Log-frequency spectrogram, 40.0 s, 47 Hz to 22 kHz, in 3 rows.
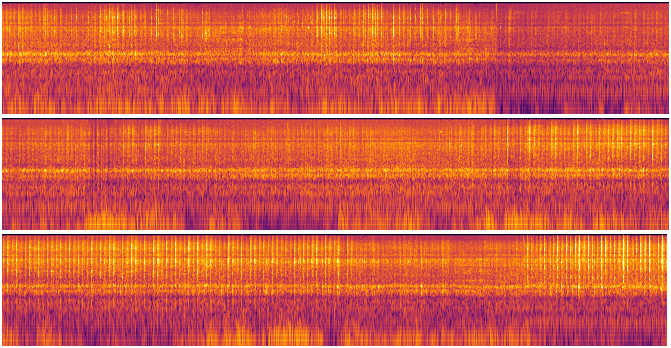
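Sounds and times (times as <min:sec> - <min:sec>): heavy low rumble: 0:00.0 - 0:09.9, 0:30.9 - 0:37.5
engine humming: 0:00.0 - 0:39.9.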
